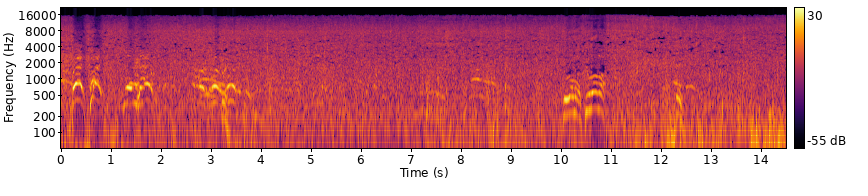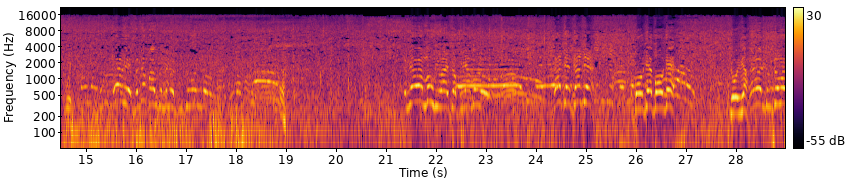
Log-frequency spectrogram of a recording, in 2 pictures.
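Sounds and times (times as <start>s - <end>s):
faint shouting voices: 0.0s - 4.1s, 7.3s - 9.0s, 14.8s - 19.7s, 21.3s - 28.9s
landslide debris rushing: 0.0s - 28.9s.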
